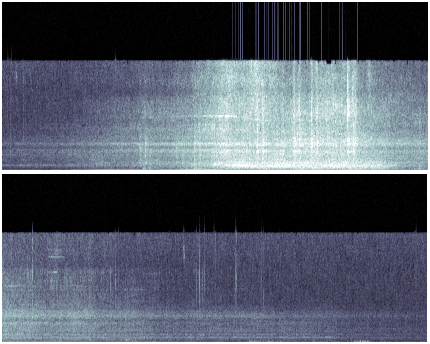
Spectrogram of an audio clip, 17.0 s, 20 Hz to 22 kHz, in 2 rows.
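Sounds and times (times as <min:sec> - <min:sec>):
diesel railcar passing: 0:00.0 - 0:17.0
wheels clicking over rail joints: 0:02.2 - 0:13.7.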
